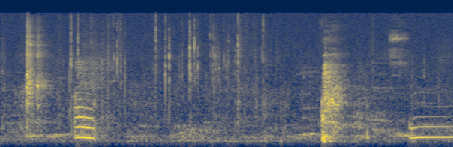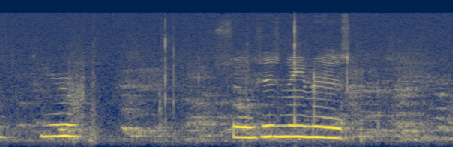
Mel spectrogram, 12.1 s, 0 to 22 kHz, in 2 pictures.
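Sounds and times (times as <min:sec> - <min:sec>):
packaging crinkling: 0:00.9 - 0:03.8.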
